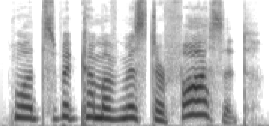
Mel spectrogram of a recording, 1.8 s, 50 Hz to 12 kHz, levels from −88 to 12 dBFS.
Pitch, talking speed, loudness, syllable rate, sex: 275 Hz, 165 wpm, -15 LUFS, 5.3 syllables/s, female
